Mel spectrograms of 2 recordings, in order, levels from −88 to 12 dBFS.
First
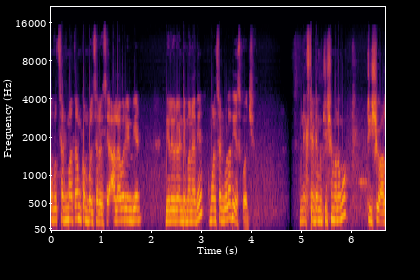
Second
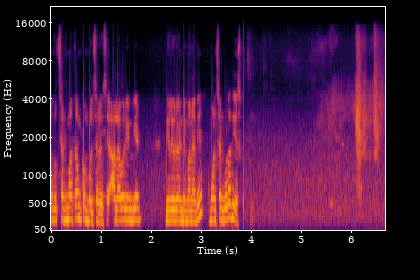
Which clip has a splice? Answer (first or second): second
